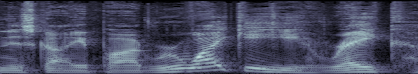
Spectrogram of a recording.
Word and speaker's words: Ruike: guy apart we're Waikiki rake I guess is how they want to be pronounced is is a weird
